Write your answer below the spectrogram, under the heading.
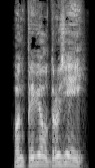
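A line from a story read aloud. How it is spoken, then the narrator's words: Shout. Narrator (Russian): крикнул Гарри остальным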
